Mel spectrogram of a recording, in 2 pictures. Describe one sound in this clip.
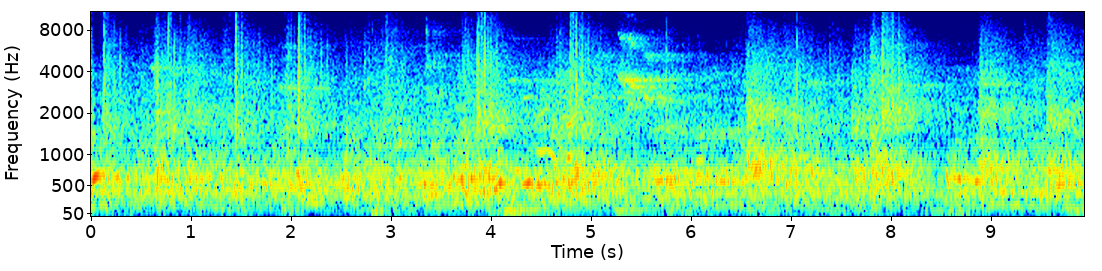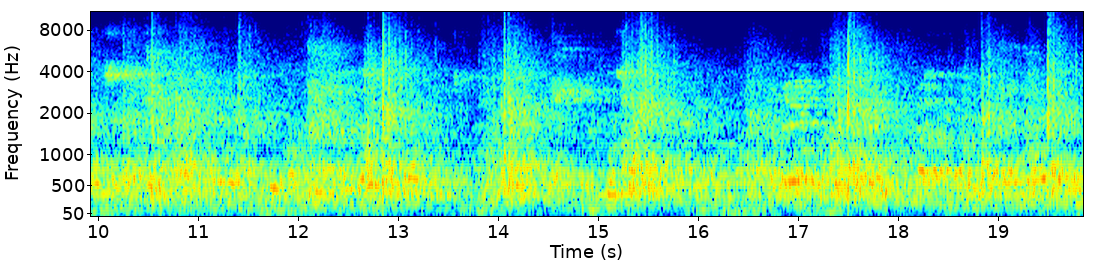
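Rubber-soled shoes squeak on a wooden floor.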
